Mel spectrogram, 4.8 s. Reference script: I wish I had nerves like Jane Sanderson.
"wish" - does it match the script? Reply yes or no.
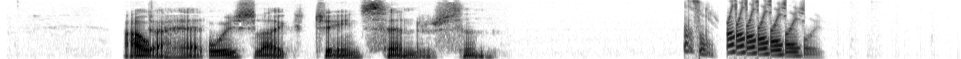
no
